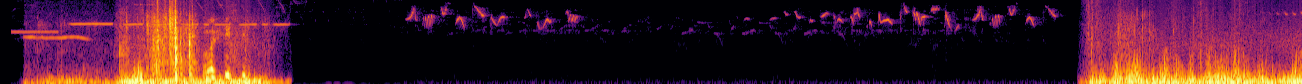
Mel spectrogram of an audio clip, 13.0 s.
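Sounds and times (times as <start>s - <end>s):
bird chirping and trilling: 0.1s - 3.1s, 4.0s - 10.7s.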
